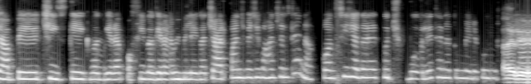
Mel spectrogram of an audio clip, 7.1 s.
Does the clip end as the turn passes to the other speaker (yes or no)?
yes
